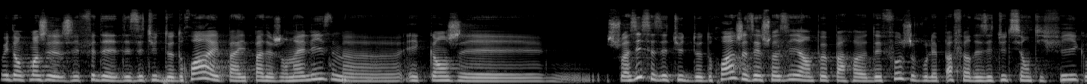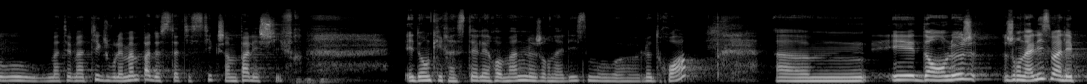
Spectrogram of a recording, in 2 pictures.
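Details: Adult woman; normal voice.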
